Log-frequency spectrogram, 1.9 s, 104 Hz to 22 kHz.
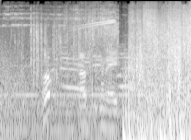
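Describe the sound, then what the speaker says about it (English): A grenade explodes in the Halo 2 video game with a sudden, very loud boom that holds as a dense roar to the end. Battle chatter and in-game voices are heard just before it. "That's a grenade."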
